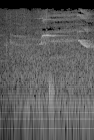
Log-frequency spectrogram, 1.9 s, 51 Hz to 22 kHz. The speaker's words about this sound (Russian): Вот птички поют с утра. Сейчас где-нибудь 8:30 по местному времени.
